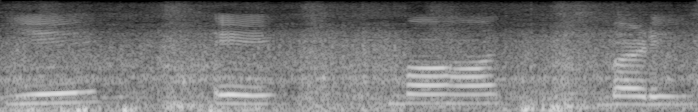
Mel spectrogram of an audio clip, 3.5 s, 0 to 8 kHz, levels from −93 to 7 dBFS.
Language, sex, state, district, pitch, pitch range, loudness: Hindi, female, Chandigarh, Chandigarh, 235 Hz, 220-240 Hz, -15 LUFS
